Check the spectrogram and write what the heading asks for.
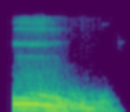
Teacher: Ooh is the highest back vowel. Round your lips.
